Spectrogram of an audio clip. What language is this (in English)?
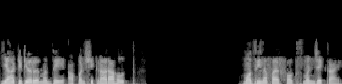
Marathi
